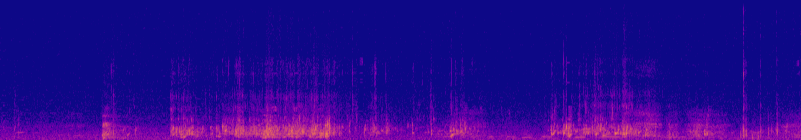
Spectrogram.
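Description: Hands splashing and swishing in shallow river water, in two spells of a second or two each.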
